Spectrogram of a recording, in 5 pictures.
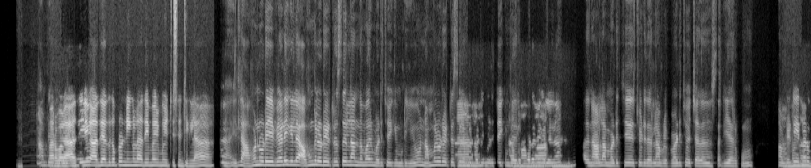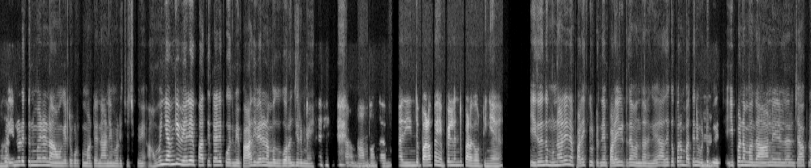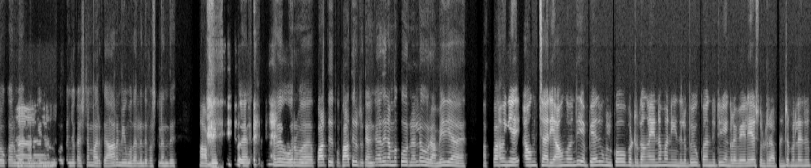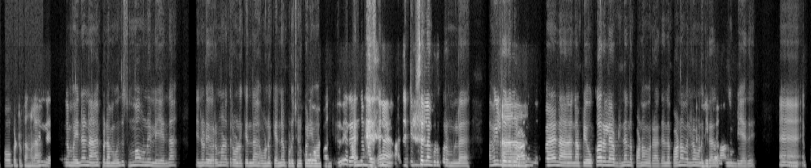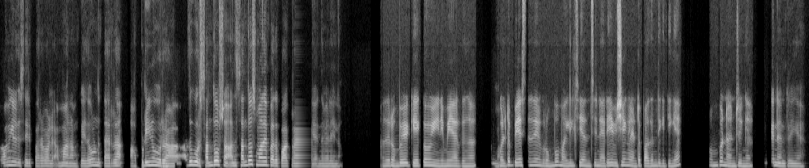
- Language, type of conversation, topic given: Tamil, podcast, வீட்டுப் பணிகளை நீங்கள் எப்படிப் பகிர்ந்து கொள்கிறீர்கள்?
- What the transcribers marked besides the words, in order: mechanical hum; other background noise; distorted speech; static; other noise; laugh; in English: "ஆன்லைன்ல ஜாப்ல"; drawn out: "ஆ"; laugh; in English: "ஃபர்ஸ்ட்லேருந்து"; laughing while speaking: "பங்கு வேற"; tapping; drawn out: "ஆ"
